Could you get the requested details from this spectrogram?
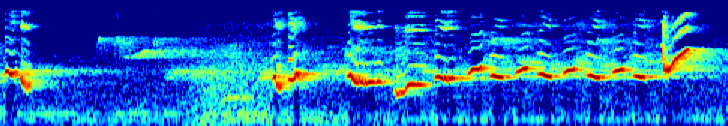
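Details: Shama master song intended to excite a silent bird: after a quiet start, a fast string of short rising whistles repeated about three times per second, ending with a sharp upward sweep.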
